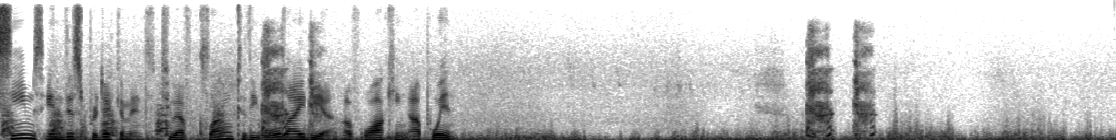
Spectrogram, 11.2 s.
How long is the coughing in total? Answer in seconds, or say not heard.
2 s.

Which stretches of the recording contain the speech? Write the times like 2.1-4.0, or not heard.
0.0-4.6.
